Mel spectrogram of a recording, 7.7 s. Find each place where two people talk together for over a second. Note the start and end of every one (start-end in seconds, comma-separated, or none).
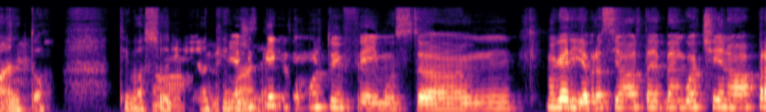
1.5-2.9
